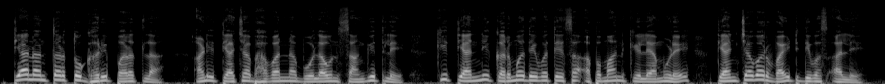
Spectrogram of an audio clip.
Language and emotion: Marathi, neutral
